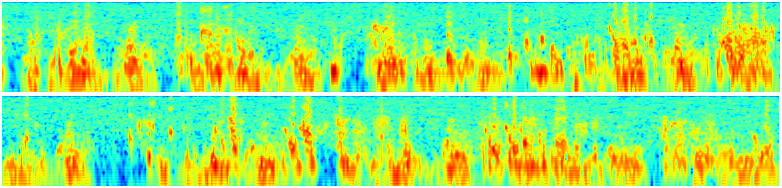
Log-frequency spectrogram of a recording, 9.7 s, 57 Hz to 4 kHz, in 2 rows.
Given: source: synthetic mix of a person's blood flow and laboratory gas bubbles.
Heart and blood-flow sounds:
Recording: Doppler ultrasound of blood flow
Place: precordium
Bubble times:
0.00-0.05 s: bubbles
0.15-0.59 s: bubbles
1.07-1.60 s: bubbles
2.01-2.94 s: bubbles
3.12-4.12 s: bubbles
4.36-4.86 s: bubbles
4.96-5.17 s: bubbles
5.64-5.83 s: bubbles
5.88-6.09 s: bubbles
6.14-6.38 s: bubbles
6.58-7.45 s: bubbles
7.82-8.61 s: bubbles
8.95-9.72 s: bubbles
From the record:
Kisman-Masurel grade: 343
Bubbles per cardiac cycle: rolling drumbeat, 9 or more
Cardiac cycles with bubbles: 100%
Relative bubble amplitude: loud (0.450 to 0.775)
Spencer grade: 3 (all of the cardiac periods contain showers or single bubble signals, but not dominating or overriding the cardiac motion signals)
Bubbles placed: only in the low amplitude regions of the cardiac cycle

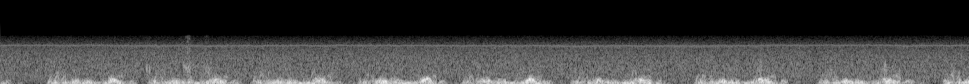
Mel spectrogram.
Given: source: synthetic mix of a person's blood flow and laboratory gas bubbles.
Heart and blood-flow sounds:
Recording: Doppler ultrasound of blood flow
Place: precordium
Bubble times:
1.45-1.52 s: bubbles
1.64-1.67 s: bubbles
1.82-2.20 s: bubbles
From the record:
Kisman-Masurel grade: 221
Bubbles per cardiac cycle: several, 3 to 8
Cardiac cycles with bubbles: 10 to 50%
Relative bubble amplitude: barely perceptible (0.100 to 0.250)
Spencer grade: 2 (many but less than half of the cardiac periods contain bubble signals, singularly or in groups)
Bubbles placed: only in the low amplitude regions of the cardiac cycle

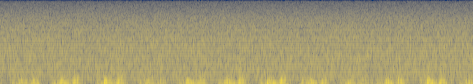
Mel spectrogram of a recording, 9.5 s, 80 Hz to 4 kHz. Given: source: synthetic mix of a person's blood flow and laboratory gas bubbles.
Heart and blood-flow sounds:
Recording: Doppler ultrasound of blood flow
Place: precordium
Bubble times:
no bubbles
From the record:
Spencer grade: 0 (complete lack of bubble signals)

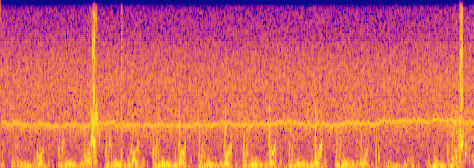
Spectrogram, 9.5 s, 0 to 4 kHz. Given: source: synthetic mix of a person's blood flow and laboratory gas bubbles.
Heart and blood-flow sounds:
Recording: Doppler ultrasound of blood flow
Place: precordium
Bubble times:
1.72-2.00 s: bubbles
2.40-2.46 s: bubbles
8.90-9.50 s: bubbles
From the record:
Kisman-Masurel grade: 222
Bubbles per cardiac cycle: several, 3 to 8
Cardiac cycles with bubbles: 10 to 50%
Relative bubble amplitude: moderate (0.250 to 0.450)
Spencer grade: 2 (many but less than half of the cardiac periods contain bubble signals, singularly or in groups)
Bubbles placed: anywhere in the cardiac cycle

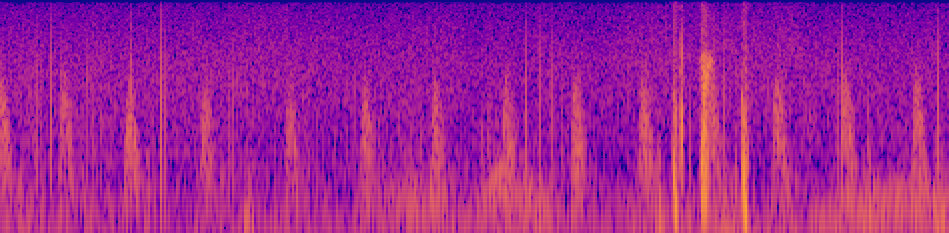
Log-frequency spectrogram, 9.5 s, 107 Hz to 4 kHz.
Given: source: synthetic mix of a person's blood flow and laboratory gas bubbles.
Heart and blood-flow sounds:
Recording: Doppler ultrasound of blood flow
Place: subclavian vein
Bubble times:
6.71-6.84 s: bubbles
6.99-7.14 s: bubbles
7.39-7.49 s: bubbles
From the record:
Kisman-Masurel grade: 213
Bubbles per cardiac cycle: several, 3 to 8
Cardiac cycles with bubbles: 1 to 10%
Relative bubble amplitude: loud (0.450 to 0.775)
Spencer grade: 1 (occasional bubble signal discernible with the cardiac motion signal, with majority of cardiac periods free of bubbles)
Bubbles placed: anywhere in the cardiac cycle

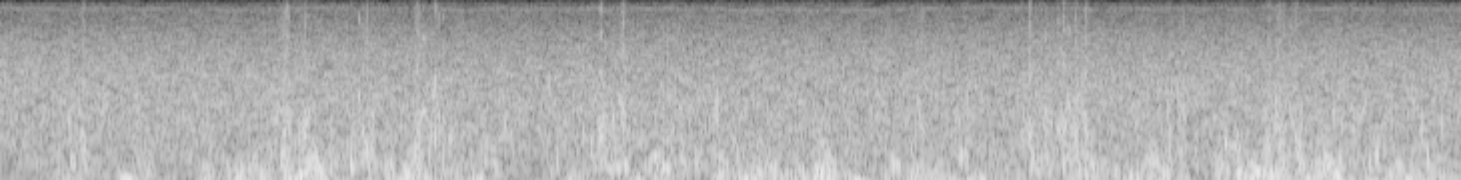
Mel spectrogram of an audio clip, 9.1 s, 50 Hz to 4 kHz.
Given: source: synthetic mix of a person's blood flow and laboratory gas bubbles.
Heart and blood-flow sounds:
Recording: Doppler ultrasound of blood flow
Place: precordium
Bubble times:
0.41-0.57 s: bubbles
0.61-0.70 s: bubbles
1.58-2.50 s: bubbles
2.56-3.02 s: bubbles
3.12-3.24 s: bubbles
3.40-3.53 s: bubbles
3.60-3.98 s: bubbles
4.11-4.53 s: bubbles
5.71-5.84 s: bubbles
5.96-6.10 s: bubbles
6.39-6.88 s: bubbles
7.12-7.79 s: bubbles
7.89-8.22 s: bubbles
8.30-8.65 s: bubbles
8.81-9.05 s: bubbles
From the record:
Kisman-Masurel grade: 232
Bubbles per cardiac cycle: several, 3 to 8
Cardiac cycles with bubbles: 50 to 99%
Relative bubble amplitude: moderate (0.250 to 0.450)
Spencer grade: 3 (all of the cardiac periods contain showers or single bubble signals, but not dominating or overriding the cardiac motion signals)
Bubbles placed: anywhere in the cardiac cycle

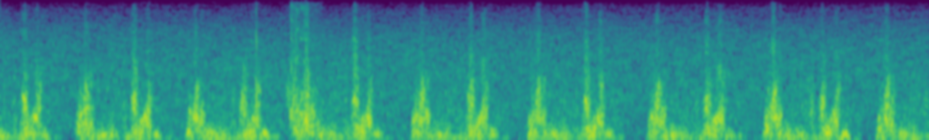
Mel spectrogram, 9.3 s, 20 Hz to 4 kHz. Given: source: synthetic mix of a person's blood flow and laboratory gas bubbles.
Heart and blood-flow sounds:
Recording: Doppler ultrasound of blood flow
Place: precordium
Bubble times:
2.52-2.60 s: bubbles
2.85-3.24 s: bubbles
From the record:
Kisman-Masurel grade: 223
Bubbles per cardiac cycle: several, 3 to 8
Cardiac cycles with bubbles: 10 to 50%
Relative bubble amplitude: loud (0.450 to 0.775)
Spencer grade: 2 (many but less than half of the cardiac periods contain bubble signals, singularly or in groups)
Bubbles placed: anywhere in the cardiac cycle

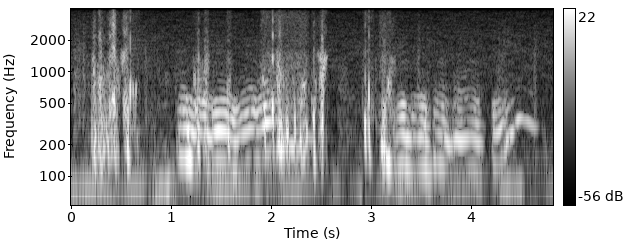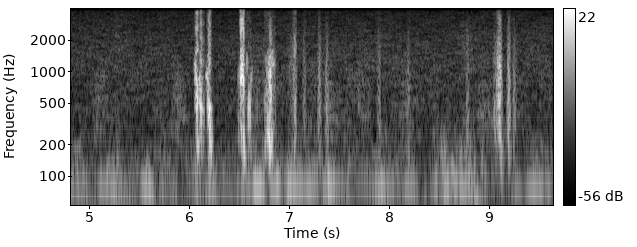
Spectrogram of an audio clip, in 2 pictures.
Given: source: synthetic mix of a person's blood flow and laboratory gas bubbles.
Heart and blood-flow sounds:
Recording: Doppler ultrasound of blood flow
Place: subclavian vein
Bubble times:
0.20-0.70 s: bubbles
1.22-1.41 s: bubbles
1.55-1.62 s: bubbles
1.89-2.58 s: bubbles
2.92-3.04 s: bubbles
3.08-3.26 s: bubbles
6.06-6.26 s: bubbles
6.50-6.65 s: bubbles
6.75-6.88 s: bubbles
From the record:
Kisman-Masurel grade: 223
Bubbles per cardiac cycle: several, 3 to 8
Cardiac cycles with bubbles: 10 to 50%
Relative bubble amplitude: loud (0.450 to 0.775)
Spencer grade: 2 (many but less than half of the cardiac periods contain bubble signals, singularly or in groups)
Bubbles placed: anywhere in the cardiac cycle

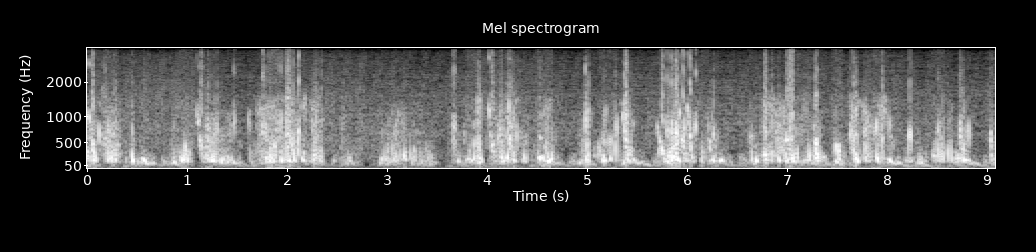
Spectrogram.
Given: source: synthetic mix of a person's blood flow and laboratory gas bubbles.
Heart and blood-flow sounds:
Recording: Doppler ultrasound of blood flow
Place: precordium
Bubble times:
0.00-0.49 s: bubbles
0.89-1.55 s: bubbles
1.59-2.38 s: bubbles
2.92-3.46 s: bubbles
3.63-3.70 s: bubbles
3.73-4.71 s: bubbles
4.92-5.47 s: bubbles
5.67-6.32 s: bubbles
6.59-7.41 s: bubbles
7.44-8.08 s: bubbles
8.16-8.27 s: bubbles
8.42-8.67 s: bubbles
8.69-8.86 s: bubbles
8.99-9.09 s: bubbles
From the record:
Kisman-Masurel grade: 343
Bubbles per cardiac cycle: rolling drumbeat, 9 or more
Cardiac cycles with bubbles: 100%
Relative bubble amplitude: loud (0.450 to 0.775)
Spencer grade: 3 (all of the cardiac periods contain showers or single bubble signals, but not dominating or overriding the cardiac motion signals)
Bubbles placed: anywhere in the cardiac cycle

